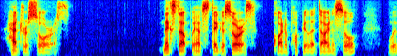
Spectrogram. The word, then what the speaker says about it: Stegosaurus: Next up, we have Stegosaurus, quite a popular dinosaur with all its spikes. Again, four syllables, steg, o, saw, us. So quickly, Stegosaurus.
